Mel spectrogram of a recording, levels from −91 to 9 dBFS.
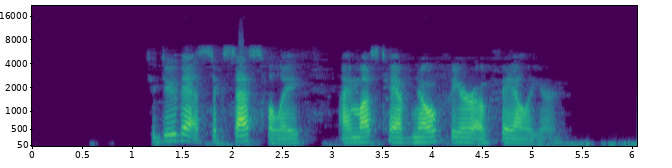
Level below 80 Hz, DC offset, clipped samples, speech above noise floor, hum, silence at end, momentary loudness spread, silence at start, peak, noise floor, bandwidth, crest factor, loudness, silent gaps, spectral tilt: -58 dBFS; under 0.1%; under 0.1%; 27 dB; none; 0.2 s; 13 LU; 1.2 s; 0 dBFS; -48 dBFS; 8.4 kHz; 22 dB; -21 LUFS; none; -5.5 dB/octave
